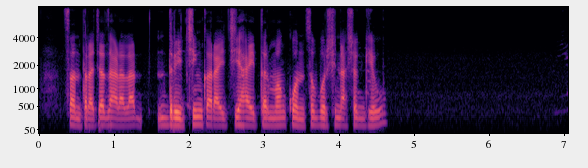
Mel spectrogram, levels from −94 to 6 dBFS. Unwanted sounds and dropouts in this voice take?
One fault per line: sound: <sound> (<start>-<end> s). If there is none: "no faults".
no faults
